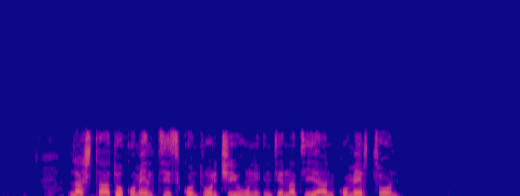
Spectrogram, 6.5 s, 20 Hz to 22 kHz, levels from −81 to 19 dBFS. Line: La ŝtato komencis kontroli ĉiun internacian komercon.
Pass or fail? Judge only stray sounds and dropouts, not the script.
pass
